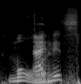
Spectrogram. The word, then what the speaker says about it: Maurits: Jag känner den som heter Maurits och så uttalas det då. Men... – Ja, det känner jag inte till. Moritz nej. Brukar jag säga. – Moritz är ju säkert det naturliga uttalet.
